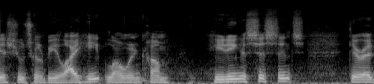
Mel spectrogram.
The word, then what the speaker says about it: LIHEAP: Very shortly, the issue is going to be LIHEAP, low-income heating assistance.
